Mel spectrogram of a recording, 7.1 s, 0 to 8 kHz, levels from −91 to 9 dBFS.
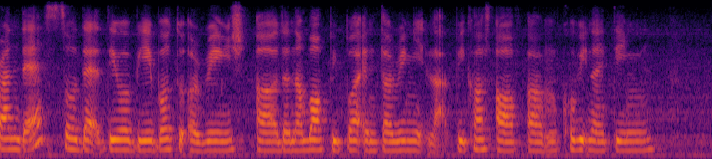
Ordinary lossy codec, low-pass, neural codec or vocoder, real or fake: Opus, 24 kbps; 7.2 kHz; none; real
